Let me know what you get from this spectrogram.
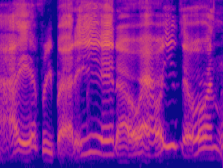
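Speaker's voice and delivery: put-on very high, creaky elderly woman voice. Imitating a character's voice as she walks in: put-on old-lady voice. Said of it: "this old bitty accent ... Like that voice".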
